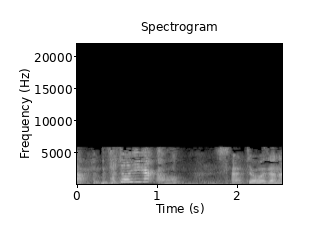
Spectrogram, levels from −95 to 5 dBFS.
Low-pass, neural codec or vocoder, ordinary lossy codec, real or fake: 7.2 kHz; codec, 24 kHz, 0.9 kbps, WavTokenizer, small release; MP3, 24 kbps; fake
